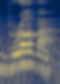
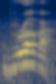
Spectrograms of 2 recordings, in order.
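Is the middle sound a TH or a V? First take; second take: V; V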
